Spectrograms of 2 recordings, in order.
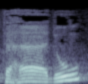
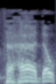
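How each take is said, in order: First: The vowel before the final w is u. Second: The vowel before the final w is a. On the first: It tells people to exchange gifts. "واو الجماعة ينبغي أن يسبق الضم" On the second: It reports that a group exchanged gifts. "كأنك تحكي عن جماعة"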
